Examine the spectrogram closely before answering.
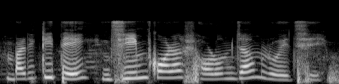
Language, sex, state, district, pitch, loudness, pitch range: Bengali, female, West Bengal, Cooch Behar, 265 Hz, -15 LUFS, 245-305 Hz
